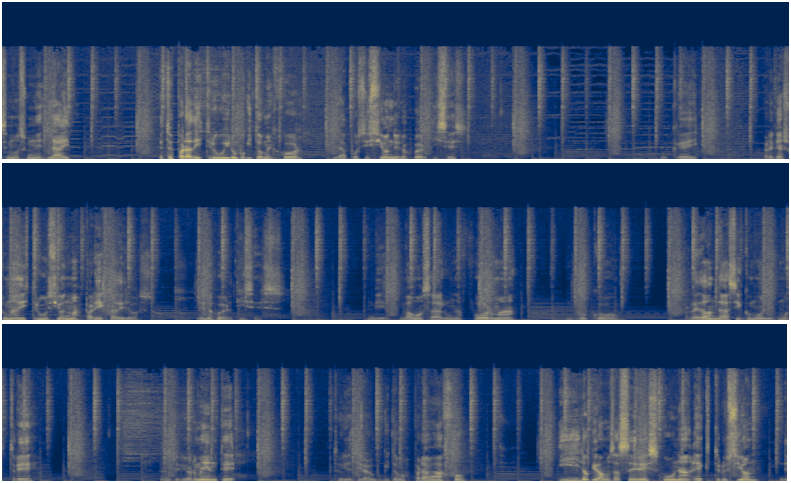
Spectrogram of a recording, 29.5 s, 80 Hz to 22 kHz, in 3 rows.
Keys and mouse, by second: 0.8 click, 1.1 g, 3.1 middle click, 4.0 middle click, 4.6 click, 5.4 g, 7.1 g, 8.3 alt+middle click, 9.0 shift+middle click, 10.2 shift+middle click, 11.0 click, 12.1 g, 14.5 click, 15.9 click, 16.7 click, 17.3 click, 19.0 shift+middle click, 22.3 g, 23.2 click, 23.4 g, 24.6 click, 24.8 g, 26.0-27.5 middle drag, 27.8 shift+middle click.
